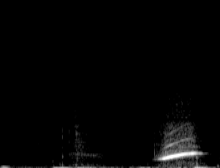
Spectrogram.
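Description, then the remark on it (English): A man imitates a loud whistle at a wedding: one short, sharp, upward-sliding tone, piercing, standing alone after a moment of quiet with faint low rumbling underneath. He whistles very loudly after stepping out of the room during the first look. “… stepped out of the room and very loudly whistled”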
